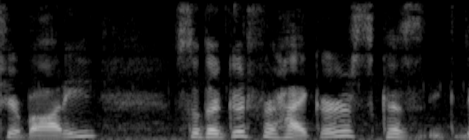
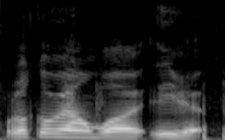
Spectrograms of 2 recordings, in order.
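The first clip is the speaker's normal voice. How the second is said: mouth full; 2 semitones lower, 4 dB louder than usual. Real, not acted. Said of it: "My mouth full".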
